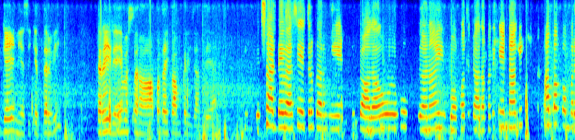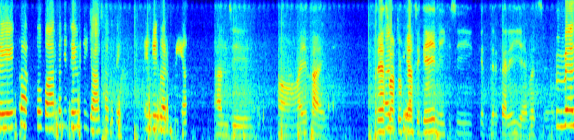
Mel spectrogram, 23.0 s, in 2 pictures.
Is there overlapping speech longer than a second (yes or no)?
no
